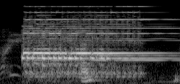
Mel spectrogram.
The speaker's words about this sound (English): And then the phone rings really loudly. Again, we're quiet, loud.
